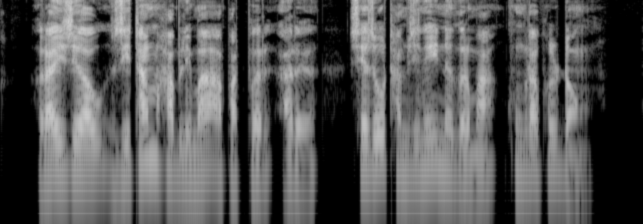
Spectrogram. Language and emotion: Bodo, neutral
